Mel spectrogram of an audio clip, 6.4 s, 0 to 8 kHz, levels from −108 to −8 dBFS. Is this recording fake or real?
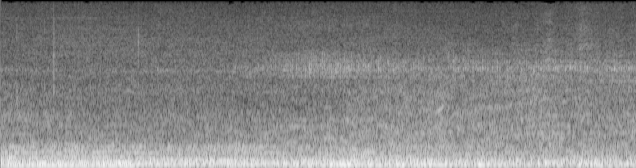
real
